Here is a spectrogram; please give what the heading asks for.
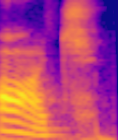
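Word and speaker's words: ağaç: Ми бачимо, що перед нею а, після неї іде а, а вона між двома голосними. В такій позиції вона дійсно не буде ніяк читатися. Вона типу пишеться, да, як символ, але вона не дає ніякого нам звуку.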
